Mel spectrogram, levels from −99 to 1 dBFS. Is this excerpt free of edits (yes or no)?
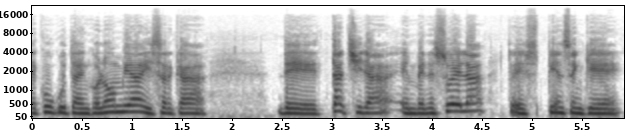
no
